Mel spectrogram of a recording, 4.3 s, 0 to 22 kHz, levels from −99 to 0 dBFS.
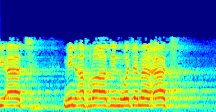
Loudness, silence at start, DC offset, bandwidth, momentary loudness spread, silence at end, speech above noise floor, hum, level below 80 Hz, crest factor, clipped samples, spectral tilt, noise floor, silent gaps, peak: -17 LUFS; 0 s; under 0.1%; 5.8 kHz; 18 LU; 0.2 s; 23 dB; none; -66 dBFS; 16 dB; under 0.1%; -9 dB/octave; -40 dBFS; none; -4 dBFS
